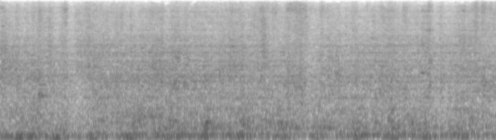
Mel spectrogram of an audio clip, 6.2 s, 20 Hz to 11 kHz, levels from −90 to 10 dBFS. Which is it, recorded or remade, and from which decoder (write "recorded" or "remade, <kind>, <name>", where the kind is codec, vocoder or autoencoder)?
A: recorded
